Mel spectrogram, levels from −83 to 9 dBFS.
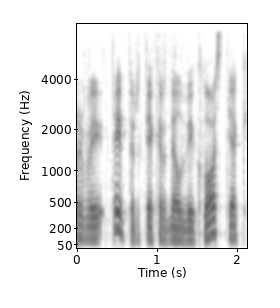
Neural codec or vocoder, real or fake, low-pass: none; real; 7.2 kHz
